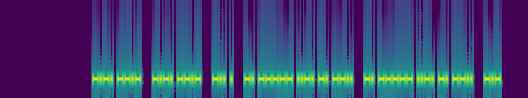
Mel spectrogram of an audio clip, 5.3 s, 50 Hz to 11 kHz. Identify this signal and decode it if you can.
Morse code, heard as a keyed tone, about 75 wpm, 700 Hz. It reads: CQ CQ DE N0FNZ N0FNZ K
